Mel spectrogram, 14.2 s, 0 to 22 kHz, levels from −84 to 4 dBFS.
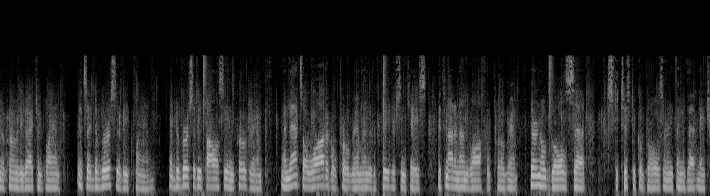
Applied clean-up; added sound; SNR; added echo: neural mask model RNNoise.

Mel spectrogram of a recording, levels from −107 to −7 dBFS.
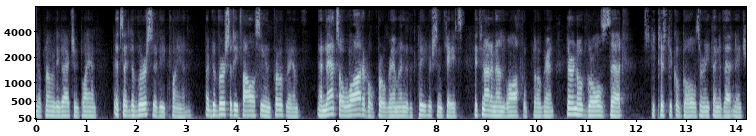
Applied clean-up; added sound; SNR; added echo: neural mask model DeepFilterNet 3.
